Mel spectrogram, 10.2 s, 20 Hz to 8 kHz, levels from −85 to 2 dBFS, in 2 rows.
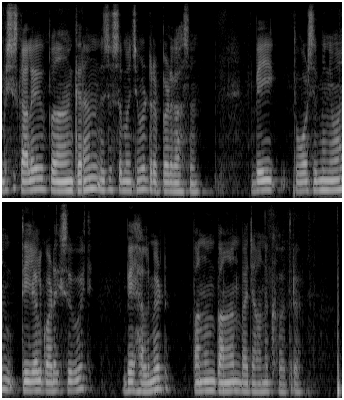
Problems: background sounds at intervals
